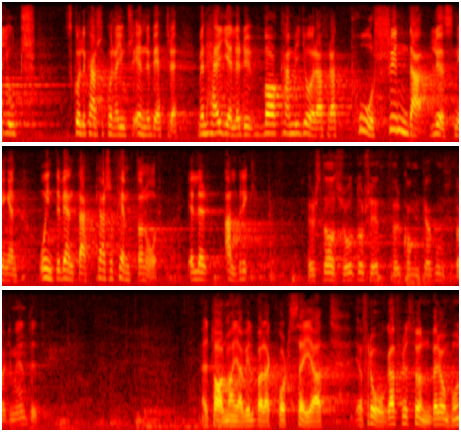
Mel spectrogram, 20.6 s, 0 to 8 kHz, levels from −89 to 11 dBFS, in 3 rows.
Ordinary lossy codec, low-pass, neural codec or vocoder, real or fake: none; 7.2 kHz; none; real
